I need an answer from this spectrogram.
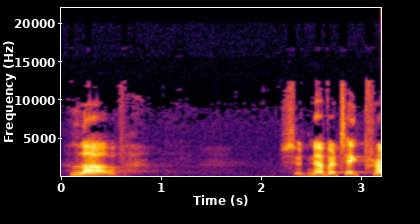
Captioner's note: none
